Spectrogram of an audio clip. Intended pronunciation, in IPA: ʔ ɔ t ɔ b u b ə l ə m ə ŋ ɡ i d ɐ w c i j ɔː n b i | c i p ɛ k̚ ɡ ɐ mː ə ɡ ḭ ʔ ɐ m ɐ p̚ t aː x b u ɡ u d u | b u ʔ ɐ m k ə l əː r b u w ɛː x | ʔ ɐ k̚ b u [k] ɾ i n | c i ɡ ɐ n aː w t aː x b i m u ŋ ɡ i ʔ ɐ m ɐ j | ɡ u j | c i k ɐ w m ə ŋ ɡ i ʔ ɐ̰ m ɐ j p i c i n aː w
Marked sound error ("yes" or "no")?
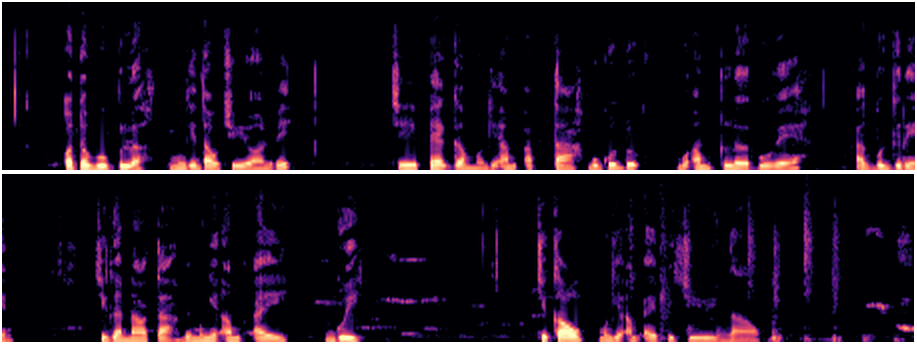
yes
